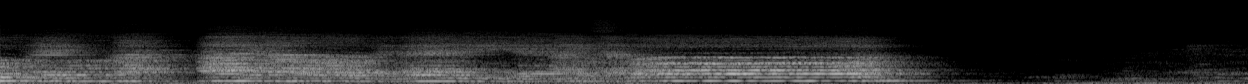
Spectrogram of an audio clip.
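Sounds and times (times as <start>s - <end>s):
choir singing: 0.0s - 9.6s.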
